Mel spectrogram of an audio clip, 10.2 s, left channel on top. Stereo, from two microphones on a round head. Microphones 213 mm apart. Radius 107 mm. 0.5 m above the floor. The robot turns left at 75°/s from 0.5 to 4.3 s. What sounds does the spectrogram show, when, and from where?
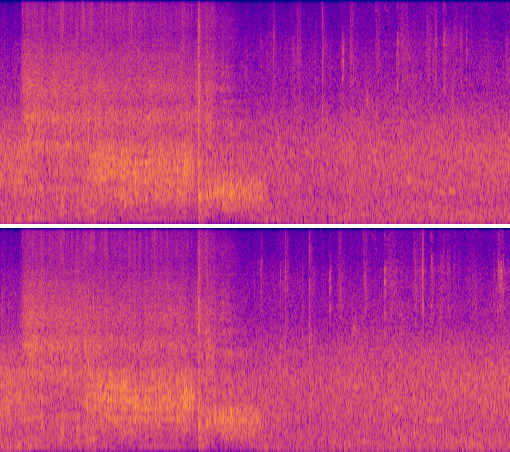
1.7 s boiling: 5° left, 4 m; by 3.9 s 160° right, 4 m
4.0 s a gunshot: 15° left (ahead or behind), 1.1 m; by 5.2 s 5° right (ahead or behind), 1.1 m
